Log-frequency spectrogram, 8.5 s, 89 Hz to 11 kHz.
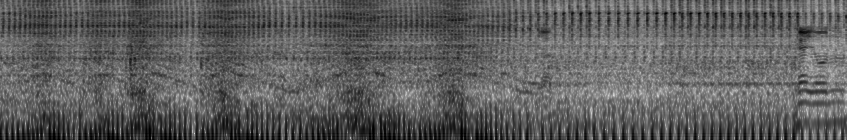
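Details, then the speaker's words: Yamaha Mio Soul i125 scooter at idle before teardown, with a ticking noise. A rapid, light tick of about four per second rides over the idle. Traced to a loose camshaft bearing that opened up tappet adjuster clearance. "hanapin natin yung lagatik yung lagatik ng motor Yan malatik po ito ang motor na ito sa parteng Dito"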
